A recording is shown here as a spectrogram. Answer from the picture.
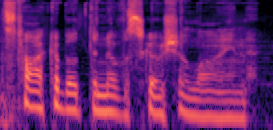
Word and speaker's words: Nova Scotia: And I liked being able to pronounce Nova Scotia, but the accent I put on the first syllable so that it would rhyme. Nova Scotia, Saratoga, Saratoga. But I always like to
